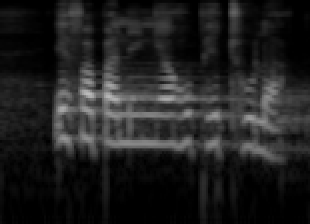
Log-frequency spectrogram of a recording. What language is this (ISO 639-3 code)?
sot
